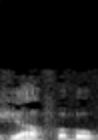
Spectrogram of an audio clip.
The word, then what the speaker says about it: Yapho: Now Joppa, pronounced in the Hebrew as Yapho, Y-A-P-H-O, means beauty.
